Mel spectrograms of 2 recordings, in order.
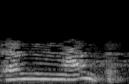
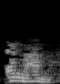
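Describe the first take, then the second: First: أنعمت with the noon wrongly stretched into a long hum; sung, hold a drawn-out ghunna on the ن of أنعمت; wrong nasal hum. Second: أنعمت with a short, clear noon and no hum. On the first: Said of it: "ما أقولش". (sung, أنعمت بغنة طويلة على النون بالغلط) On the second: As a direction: say أنعمت with a crisp ن straight into the ع. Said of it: "العلامة إنها عليها سكون". (أنعمت بنون مظهرة من غير غنة) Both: Shown as a demonstration.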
